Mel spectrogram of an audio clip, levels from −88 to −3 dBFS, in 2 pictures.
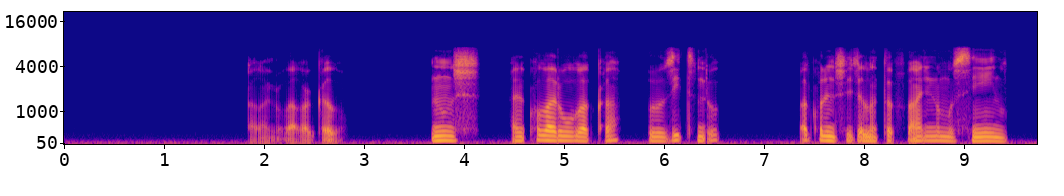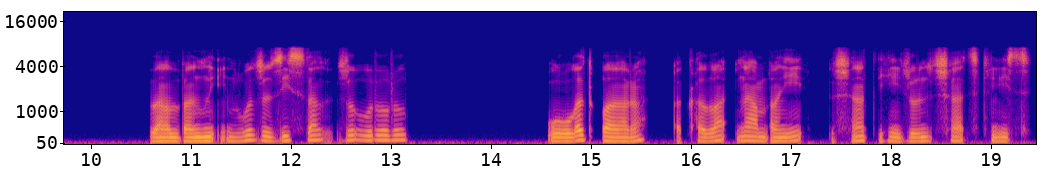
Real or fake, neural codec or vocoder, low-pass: fake; autoencoder, 22.05 kHz, a latent of 192 numbers a frame, VITS, trained on many speakers; 7.2 kHz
